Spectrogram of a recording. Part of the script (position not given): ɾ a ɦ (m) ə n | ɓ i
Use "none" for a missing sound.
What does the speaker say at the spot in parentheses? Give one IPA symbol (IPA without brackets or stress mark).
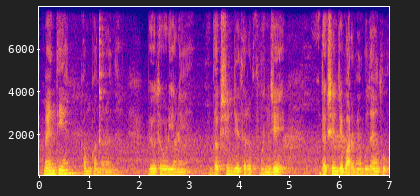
n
